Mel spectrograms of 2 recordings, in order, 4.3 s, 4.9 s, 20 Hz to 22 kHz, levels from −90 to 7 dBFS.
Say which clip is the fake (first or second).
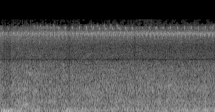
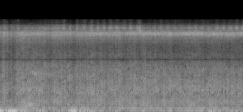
second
